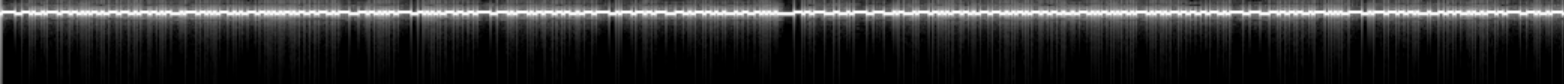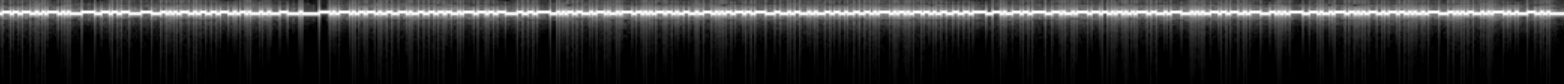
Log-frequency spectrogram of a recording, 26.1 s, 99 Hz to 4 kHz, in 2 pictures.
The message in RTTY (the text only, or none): THE SAN BERNARDINO STRAIT LATE ON 24 OCTOBER AND PASSED INTO LEYTE GULF THE NEXT MORNING. WHILE MITSCHER WAS OCCUPIED WITH THE DECOY NORTHERN FORCE,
